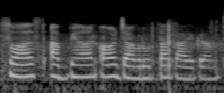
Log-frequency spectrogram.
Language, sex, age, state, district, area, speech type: Hindi, female, 30-45, Madhya Pradesh, Harda, urban, spontaneous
